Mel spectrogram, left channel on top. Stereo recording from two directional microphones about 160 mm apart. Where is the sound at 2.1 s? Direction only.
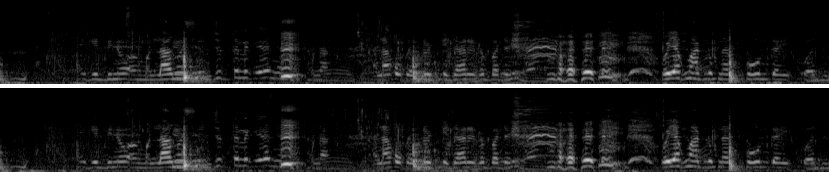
25° right (ahead or behind).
